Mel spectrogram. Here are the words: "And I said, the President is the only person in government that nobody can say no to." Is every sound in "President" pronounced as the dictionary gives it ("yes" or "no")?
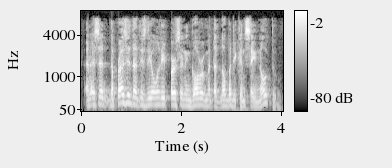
no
